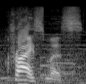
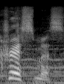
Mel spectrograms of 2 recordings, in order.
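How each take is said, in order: First: The first vowel is long, like in Christ. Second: The first vowel is short, unlike in Christ. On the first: The speaker calls it wrong. "não Christmas" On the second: The speaker calls it right. "eu pronuncio com som de Christmas"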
